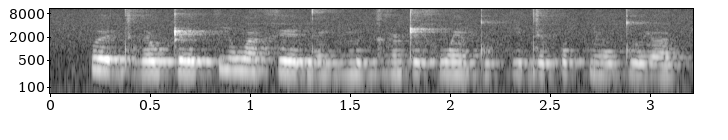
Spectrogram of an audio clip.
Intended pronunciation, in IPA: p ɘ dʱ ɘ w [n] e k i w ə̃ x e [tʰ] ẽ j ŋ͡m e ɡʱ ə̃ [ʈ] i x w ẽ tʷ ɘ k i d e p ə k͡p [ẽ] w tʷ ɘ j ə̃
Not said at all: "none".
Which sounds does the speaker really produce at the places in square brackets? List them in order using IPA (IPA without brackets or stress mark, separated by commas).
ʈ, d̪, ʈ, ĩ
